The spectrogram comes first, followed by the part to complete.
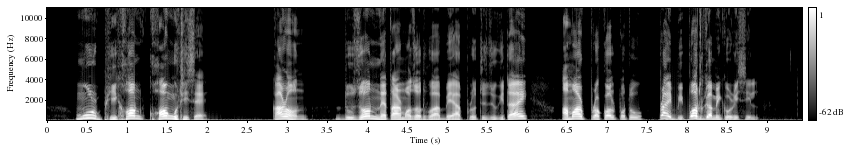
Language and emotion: Assamese, angry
